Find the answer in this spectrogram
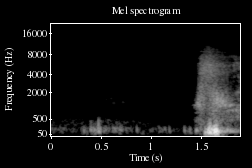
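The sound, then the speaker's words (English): A group of people at a church gathering take a deep breath together. Their breath comes as a sudden soft rush of air after a stretch of faint, low murmuring, then lingers to the end. “Okay, everybody take a deep breath.”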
